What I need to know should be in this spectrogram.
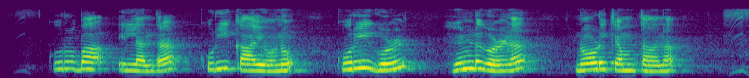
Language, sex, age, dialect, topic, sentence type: Kannada, female, 31-35, Central, agriculture, statement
